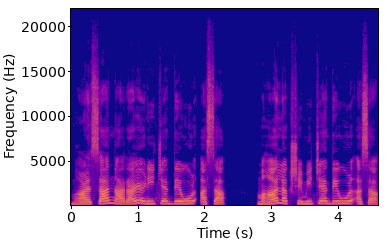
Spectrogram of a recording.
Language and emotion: Goan Konkani, neutral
